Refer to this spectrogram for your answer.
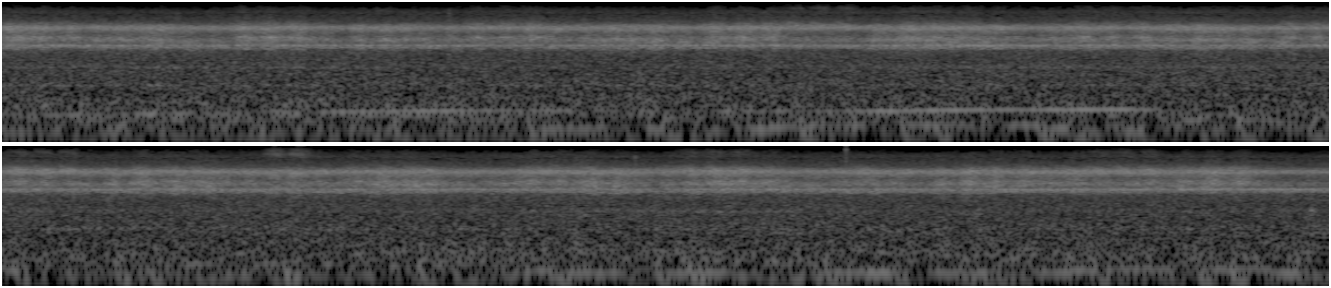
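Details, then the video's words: Crickets and bugs fill the air with a seamless high trilling buzz in two steady bands, gently throbbing, while a faint low droning hum comes and goes underneath. "Listening to Crickets and Bugs"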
